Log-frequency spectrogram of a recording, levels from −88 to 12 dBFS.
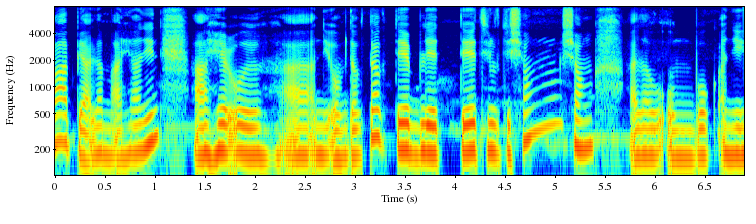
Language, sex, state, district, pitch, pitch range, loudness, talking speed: Mizo, female, Mizoram, Aizawl, 185 Hz, 175-215 Hz, -16 LUFS, 185 wpm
